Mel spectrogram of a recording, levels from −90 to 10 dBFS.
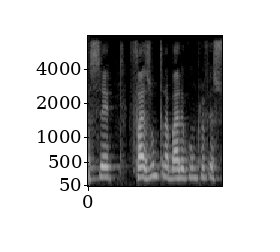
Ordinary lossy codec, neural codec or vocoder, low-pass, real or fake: none; none; 7.2 kHz; real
